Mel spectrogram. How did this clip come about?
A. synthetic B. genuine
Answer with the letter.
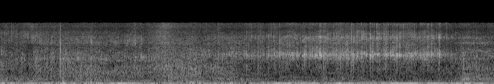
A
